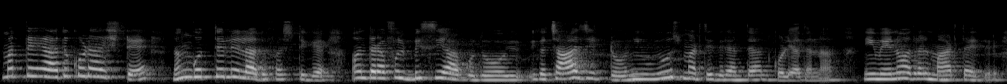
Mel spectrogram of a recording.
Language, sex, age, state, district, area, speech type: Kannada, female, 18-30, Karnataka, Shimoga, rural, spontaneous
